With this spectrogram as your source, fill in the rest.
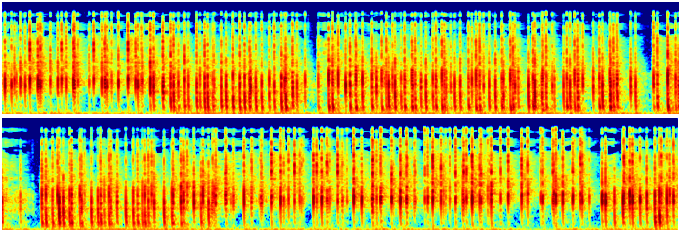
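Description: Long acrylic nails tap rapidly on a white printed cardboard Revolution Pro palette box held in both hands. The result is a dense stream of short, dry, papery clicks centered in the midrange with a bright edge, over a faint low hum. There is a brief pause near the middle.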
